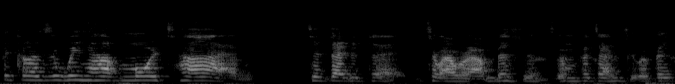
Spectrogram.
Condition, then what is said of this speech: Cerebral palsy. And basically, that's hypertonia in the sense of the more excited we are, the less sort of clear and defined our speech is.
